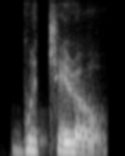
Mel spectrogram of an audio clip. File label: "guacharo", Indian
